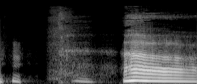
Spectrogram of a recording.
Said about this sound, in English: excuse me again for when I do this cough. Got something in my throat, of course, when I'm podcasting.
